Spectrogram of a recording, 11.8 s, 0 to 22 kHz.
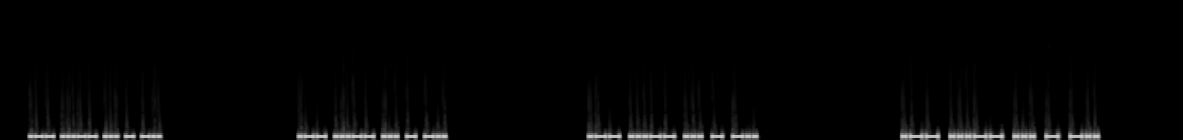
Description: Morse code, heard as a keyed tone, about 36 wpm, 700 Hz. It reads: W3STD W3STD W3STD W3STD
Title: Speed Racing - USA 1x3 Call Signs 30wpm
